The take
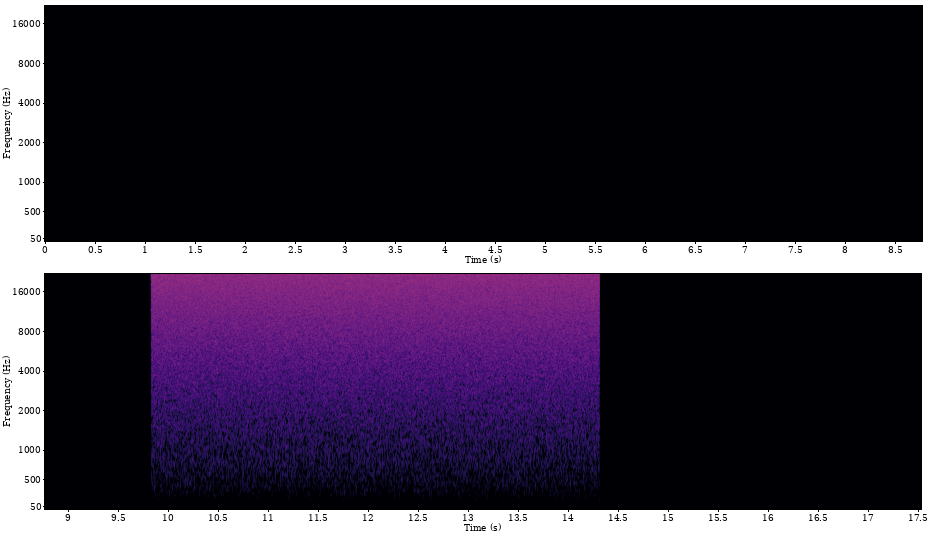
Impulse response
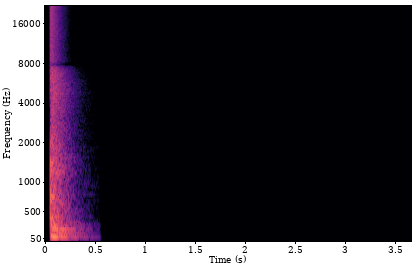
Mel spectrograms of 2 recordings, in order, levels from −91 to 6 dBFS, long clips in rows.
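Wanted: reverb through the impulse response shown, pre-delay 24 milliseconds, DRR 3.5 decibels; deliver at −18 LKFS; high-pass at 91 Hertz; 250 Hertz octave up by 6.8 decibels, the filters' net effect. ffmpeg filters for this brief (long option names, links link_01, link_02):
-filter_complex "[0:a]highpass=91,equalizer=frequency=250:width_type=o:gain=9,asplit=2[link_01][link_02];[1:a]atrim=start_sample=2205,adelay=24[link_03];[link_02][link_03]afir=irnorm=-1:irlink=0,volume=-26.5dB[link_04];[link_01][link_04]amix=inputs=2:normalize=0,volume=13.5dB"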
